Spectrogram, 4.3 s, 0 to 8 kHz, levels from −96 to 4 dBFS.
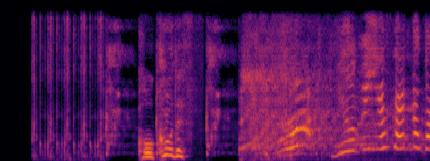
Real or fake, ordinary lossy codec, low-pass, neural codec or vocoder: fake; none; 7.2 kHz; codec, 24 kHz, 3.1 kbps, DualCodec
